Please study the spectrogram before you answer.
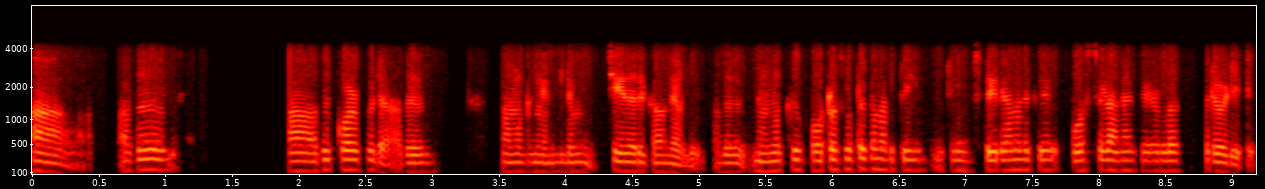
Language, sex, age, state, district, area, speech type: Malayalam, male, 18-30, Kerala, Idukki, rural, conversation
